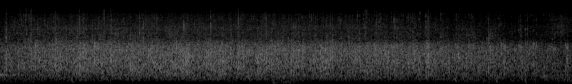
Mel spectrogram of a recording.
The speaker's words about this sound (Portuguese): Você pode aplaudir a vida dele?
